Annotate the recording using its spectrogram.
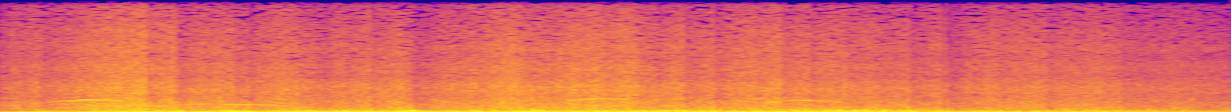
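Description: Whitewater river rapids rushing, a steady dense noise of churning water as a raft goes through.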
